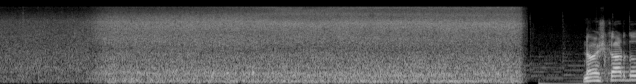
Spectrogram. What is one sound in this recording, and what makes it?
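A river flows steadily with a rushing sound.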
